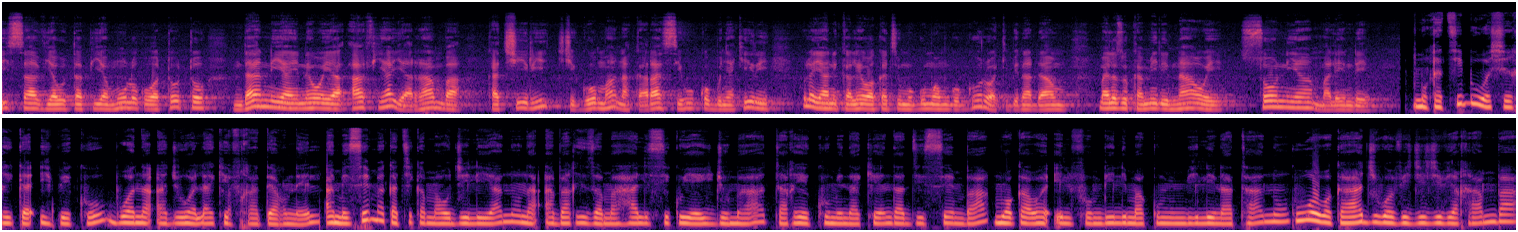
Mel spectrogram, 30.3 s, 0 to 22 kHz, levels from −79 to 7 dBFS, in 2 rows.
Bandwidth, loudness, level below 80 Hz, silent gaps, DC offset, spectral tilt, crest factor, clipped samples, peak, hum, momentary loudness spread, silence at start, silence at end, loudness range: 16 kHz; -18 LUFS; -54 dBFS; none; under 0.1%; -6.5 dB/octave; 14 dB; under 0.1%; -2 dBFS; none; 7 LU; 0 s; 0 s; 3 LU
